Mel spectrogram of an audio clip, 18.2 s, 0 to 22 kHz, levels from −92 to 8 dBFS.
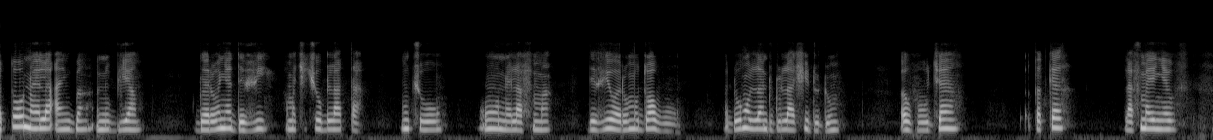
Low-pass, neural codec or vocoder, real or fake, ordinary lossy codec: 7.2 kHz; codec, 16 kHz, 6 kbps, DAC; fake; AAC, 64 kbps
